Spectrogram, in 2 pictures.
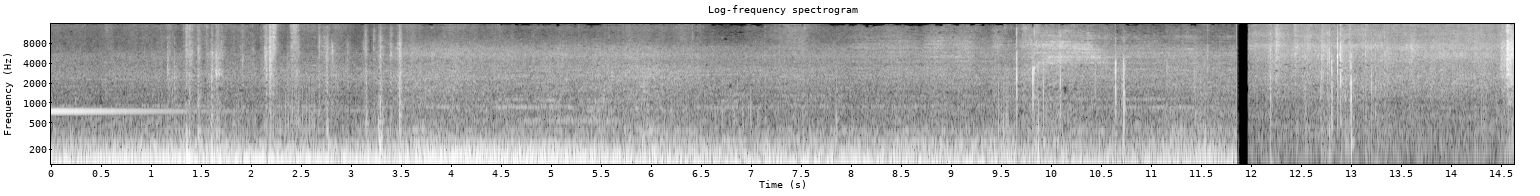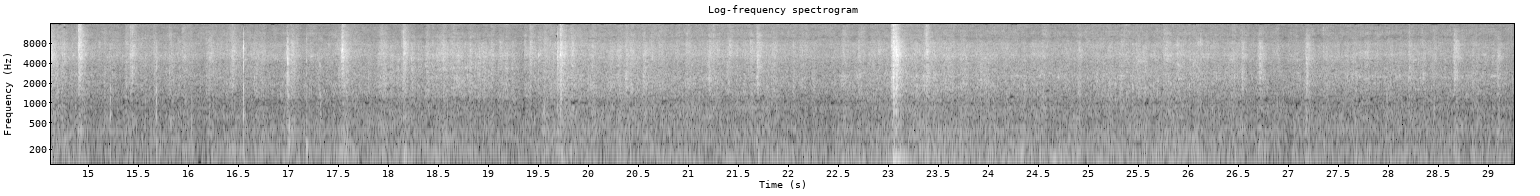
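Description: Diesel freight locomotives rumbling steadily past, heard from inside a car. About twelve seconds in the sound cuts to a much quieter model train running on a layout, with scattered small clicks.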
